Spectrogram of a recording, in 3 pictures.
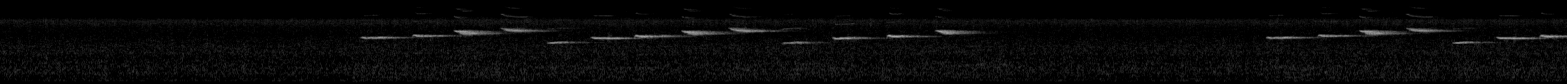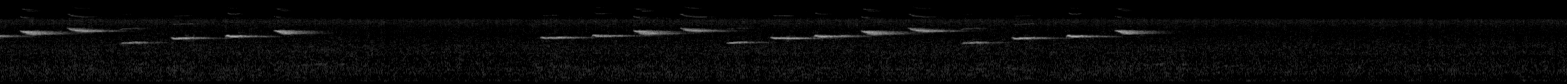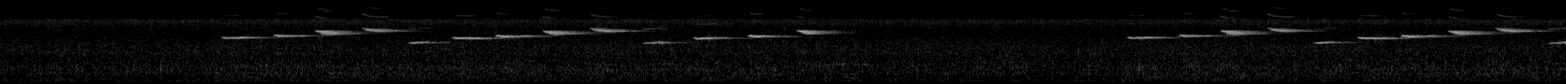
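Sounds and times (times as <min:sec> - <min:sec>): faint hiss: 0:00.0 - 0:47.0
bird singing whistled notes: 0:03.6 - 0:09.9, 0:12.6 - 0:18.9, 0:21.1 - 0:27.4, 0:33.5 - 0:39.8, 0:42.6 - 0:47.0.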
